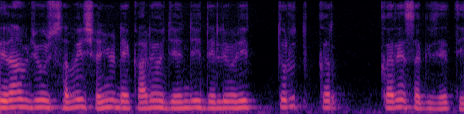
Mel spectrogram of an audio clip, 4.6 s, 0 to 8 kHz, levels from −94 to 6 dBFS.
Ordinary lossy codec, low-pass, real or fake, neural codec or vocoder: none; none; real; none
